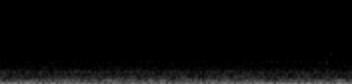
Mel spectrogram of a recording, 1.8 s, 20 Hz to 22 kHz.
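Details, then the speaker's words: 2014 Honda CR-V test drive at low speed after tightening the rear sway bar linkage, which caused a rear bobbling noise (shocks not replaced); only steady road rumble over bumps, no knocking from rear; quiet rear suspension after fix. "it's uh it's totally tight now 100% yeah fully cranked and what's more no noise"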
